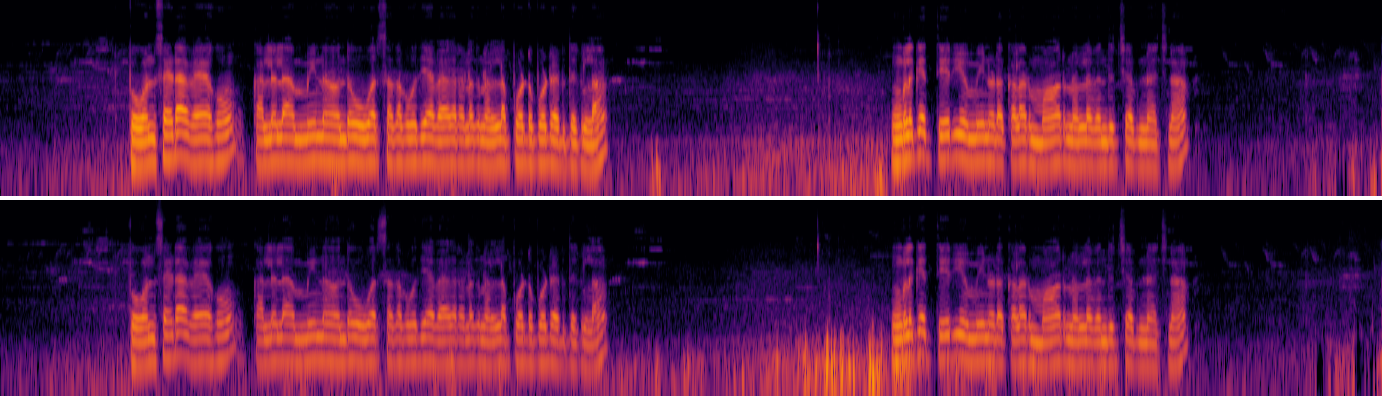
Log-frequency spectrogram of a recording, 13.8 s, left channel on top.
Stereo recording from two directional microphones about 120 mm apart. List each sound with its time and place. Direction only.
1.3 s speech: 10° left (ahead or behind)
9.0 s speech: 10° left (ahead or behind)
